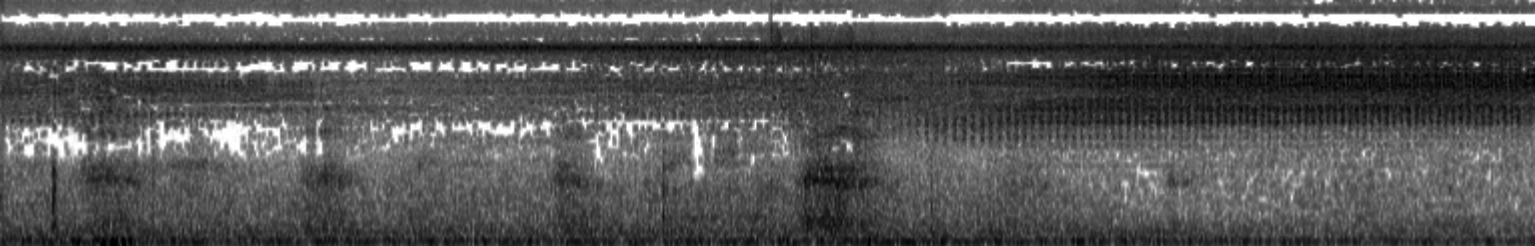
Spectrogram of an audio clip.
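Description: Steady high-pitched chorus of insects chirring, a fine pulsing trill that grows a little louder about two-thirds of the way through.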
